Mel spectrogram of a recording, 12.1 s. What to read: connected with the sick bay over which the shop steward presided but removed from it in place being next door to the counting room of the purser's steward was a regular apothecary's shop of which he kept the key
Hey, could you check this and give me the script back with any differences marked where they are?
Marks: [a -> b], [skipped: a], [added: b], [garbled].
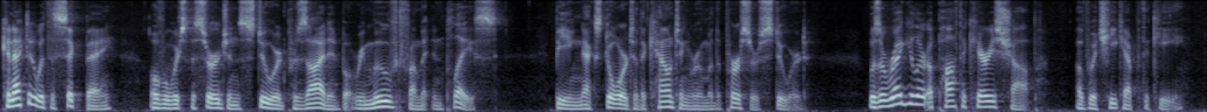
connected with the sick bay over which the [shop -> surgeon's] steward presided but removed from it in place being next door to the counting room of the purser's steward was a regular apothecary's shop of which he kept the key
